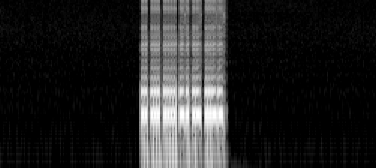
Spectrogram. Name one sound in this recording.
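A short electronic chime sounds once.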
